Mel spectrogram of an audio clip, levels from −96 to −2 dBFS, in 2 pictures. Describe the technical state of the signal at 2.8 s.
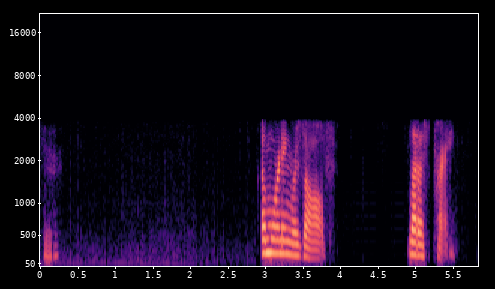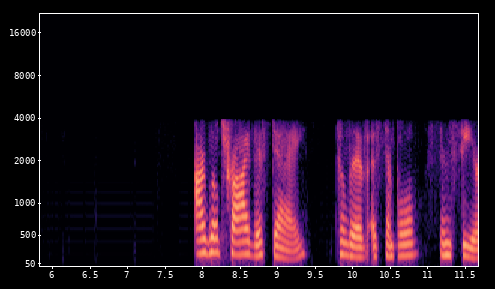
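At 2.8 s the speech carries G.729 codec damage, present through the whole clip rather than at this moment alone. The codec rebuilds each 10 ms frame from a vocal tract filter, a pitch predictor and a few excitation pulses, so the voice sounds plainly rough and slightly synthetic, with nothing above 3.8 kHz, which fits an 8 kbit/s G.729A stream. Unlike a simple low-pass filter, it also makes the voiced sound buzzy and grainy.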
